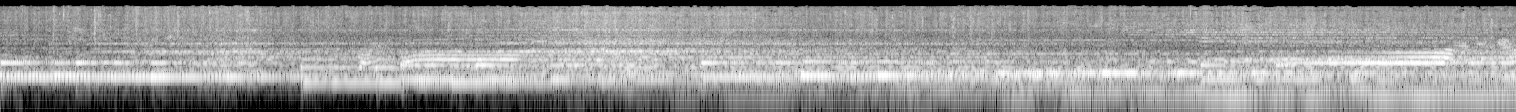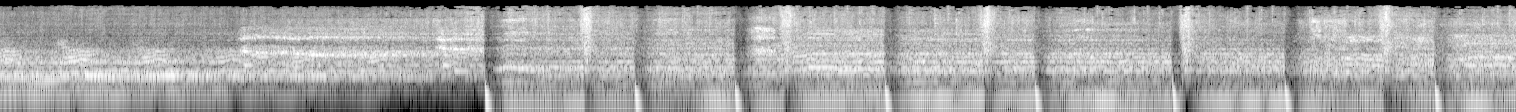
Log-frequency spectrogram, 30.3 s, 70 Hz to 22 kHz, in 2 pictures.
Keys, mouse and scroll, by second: 0.4 g, 3.3 click, 4.2 click, 5.5 g, 7.3 click, 8.3 click, 9.9 g, 12.0 click, 12.6 click, 13.8 g, 17.6 click, 18.3 click, 19.4 g, 20.7 click, 22.2-24.7 drag, 25.7 click, 26.4-27.9 drag, 28.7-30.3 drag.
